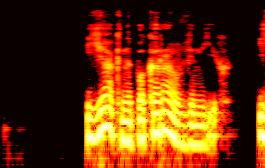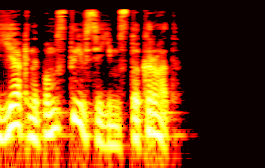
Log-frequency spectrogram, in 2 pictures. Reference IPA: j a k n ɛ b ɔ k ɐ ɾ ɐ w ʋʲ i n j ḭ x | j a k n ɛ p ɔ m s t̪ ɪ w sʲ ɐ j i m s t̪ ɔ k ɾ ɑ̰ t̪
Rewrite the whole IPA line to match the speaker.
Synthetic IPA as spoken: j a k n ɛ p ɔ k ɐ ɾ ɑ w ʋʲ i n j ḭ x | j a k n ɛ p ɔ m s t̪ ɪ w sʲ ɐ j i m s t̪ ɔ k ɾ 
